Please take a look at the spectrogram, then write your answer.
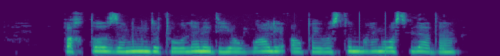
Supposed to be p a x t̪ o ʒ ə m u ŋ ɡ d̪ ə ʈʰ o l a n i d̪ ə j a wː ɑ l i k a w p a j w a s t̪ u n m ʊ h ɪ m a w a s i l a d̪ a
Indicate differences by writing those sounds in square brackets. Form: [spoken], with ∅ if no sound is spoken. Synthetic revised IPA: p a x t̪ o [z] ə m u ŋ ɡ d̪ ə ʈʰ o l a n [e] d̪ ə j a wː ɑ l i [ʔ] a w p a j w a s t̪ u n m ʊ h ɪ m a w a s i l a d̪ a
